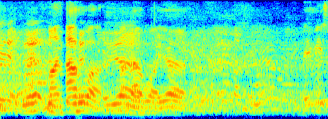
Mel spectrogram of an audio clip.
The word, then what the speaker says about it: Managua: Managua.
